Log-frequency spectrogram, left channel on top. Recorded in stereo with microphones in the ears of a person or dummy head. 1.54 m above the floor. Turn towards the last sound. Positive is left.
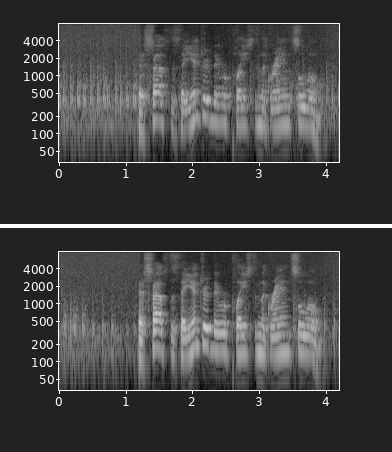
turn(degrees=-70)  # may be behind; listen again after turning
